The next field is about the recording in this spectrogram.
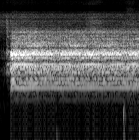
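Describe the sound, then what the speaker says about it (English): A steady, continuous whistle from an HO scale Canadian Pacific Royal Hudson model steam locomotive sounds for nearly three seconds, bright and reedy, with a couple of faint low thumps beneath. "It's a really nice whistle."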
